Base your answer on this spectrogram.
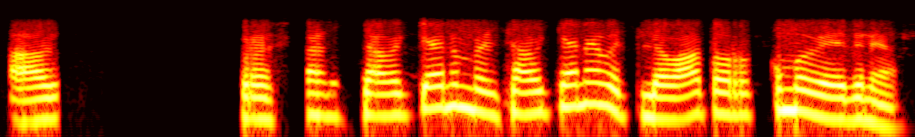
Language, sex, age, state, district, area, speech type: Malayalam, male, 18-30, Kerala, Wayanad, rural, conversation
